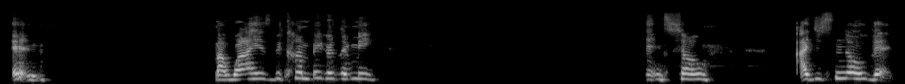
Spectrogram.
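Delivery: fighting to keep composure while moved; holding back tears. Real, not acted. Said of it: "it's hard not to get emotional".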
